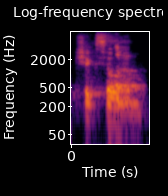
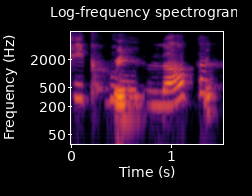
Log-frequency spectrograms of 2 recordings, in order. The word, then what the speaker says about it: Chicxulub: Hello, the X is an H sound, right? The Chicxulub crater.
